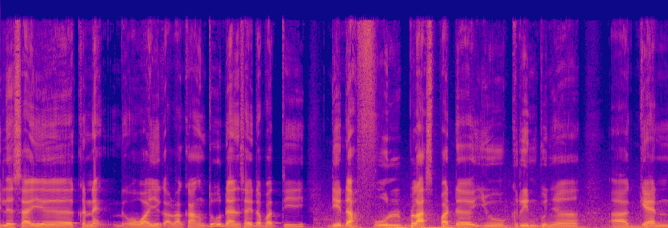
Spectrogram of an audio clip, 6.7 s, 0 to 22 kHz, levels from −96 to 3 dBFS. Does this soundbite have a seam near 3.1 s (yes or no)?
yes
